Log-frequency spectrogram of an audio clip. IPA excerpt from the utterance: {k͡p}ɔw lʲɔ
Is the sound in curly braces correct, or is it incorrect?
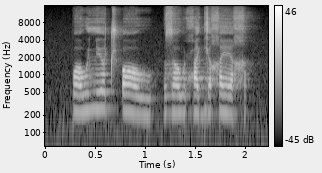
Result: incorrect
